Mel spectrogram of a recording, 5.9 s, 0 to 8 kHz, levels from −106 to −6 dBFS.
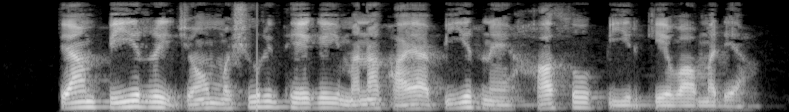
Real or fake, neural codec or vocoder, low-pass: real; none; 7.2 kHz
